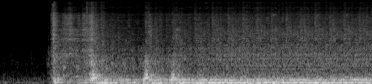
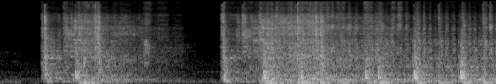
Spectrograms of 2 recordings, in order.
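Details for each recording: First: 1967 VW Type 3 Squareback, warmed up, after adjusting idle and mixture screws and synchronizing both carburetors: catches after low chuffs, settles to steady idle around 750-800 rpm without throttle; normal warm idle, needs slight further adjustment. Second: 1967 VW Type 3 Squareback, start with newly working carburetor chokes: quick crank, catches right away, fast uneven idle about ten seconds then dies; starts but won't keep running, chokes open, owner suspects idle adjustment issue.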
